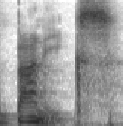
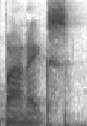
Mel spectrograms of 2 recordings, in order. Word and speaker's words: Baaneex: This is Bannocks, I believe. It's spelled B-A-N-E-E-X. And it's Wolof, apparently, which is W-O-L-O-F.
